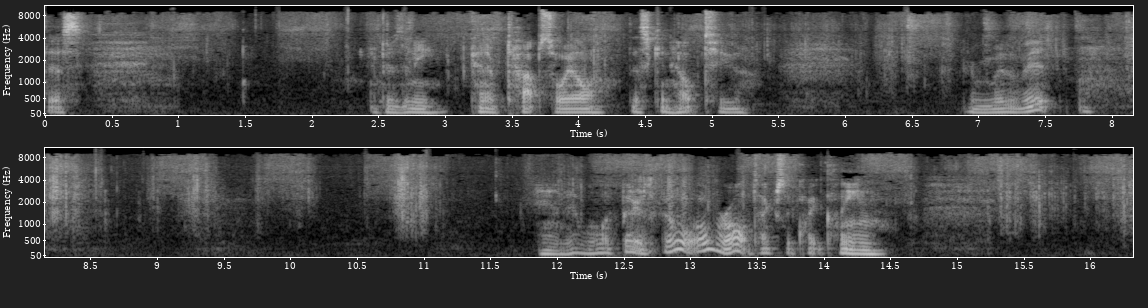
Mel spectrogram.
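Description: A cloth rubs softly across a sheet of paper.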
